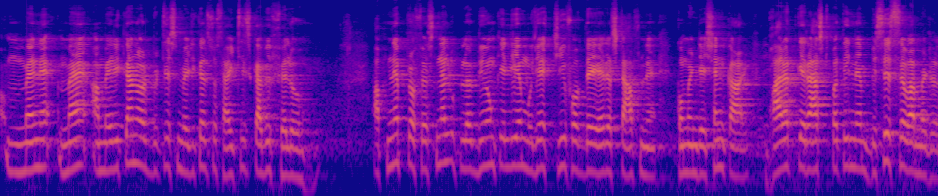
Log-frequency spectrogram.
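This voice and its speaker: Fairly even intonation against noticeable background noise. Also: man, fairly high pitch for a man. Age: 80s+. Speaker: doctor and yogi giving a talk. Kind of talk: talk at a health camp. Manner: halting.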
